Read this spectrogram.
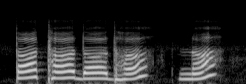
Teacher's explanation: त वर्ग दांत की सहायता से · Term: दंत्य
